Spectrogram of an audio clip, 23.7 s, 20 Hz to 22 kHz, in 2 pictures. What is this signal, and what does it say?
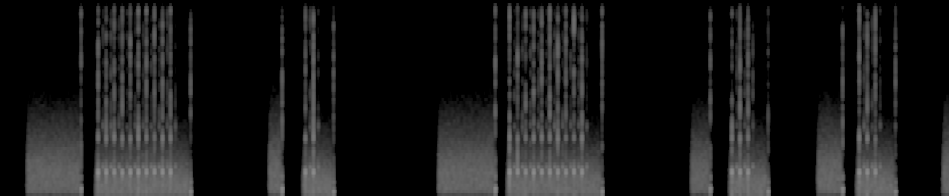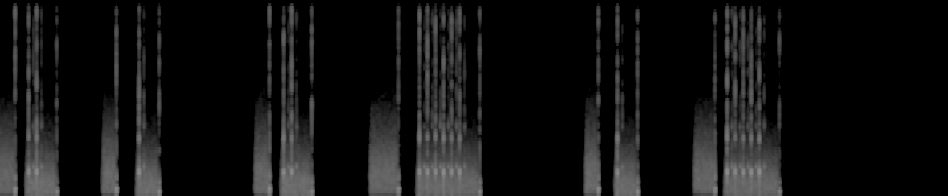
Pulse dialling, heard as a rotary dial, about 10 pulses a second. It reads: 0 2 0 3 3 2 1 2 6 1 5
